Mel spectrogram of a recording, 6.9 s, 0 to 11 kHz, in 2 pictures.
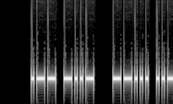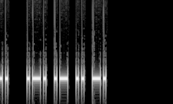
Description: Morse code, heard as a keyed tone, about 22 wpm, 700 Hz. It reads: WX 7F RAIN
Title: Practice QSO - Exchange 2 - Info - 22wpm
